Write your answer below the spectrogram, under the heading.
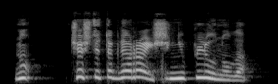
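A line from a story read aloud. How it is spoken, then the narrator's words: Grumbling. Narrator (Russian): пробурчала Люба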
